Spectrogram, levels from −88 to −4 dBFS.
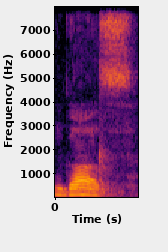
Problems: constant background noise, background conversations at intervals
